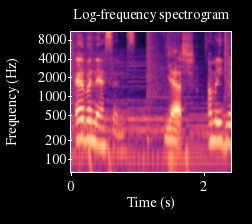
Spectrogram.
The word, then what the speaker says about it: Evanescence: You're missing certain consonants. You're saying evanescence. It's evanescence. Evanescence.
